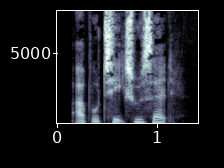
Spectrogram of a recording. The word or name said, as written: apoteksudsalg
